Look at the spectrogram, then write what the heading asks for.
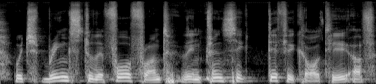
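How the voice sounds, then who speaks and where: A man talks at a fairly slow pace with a non-native accent. His pitch swings very widely. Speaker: academic conference speaker. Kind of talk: reading a paper aloud. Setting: conference session. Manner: formal.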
